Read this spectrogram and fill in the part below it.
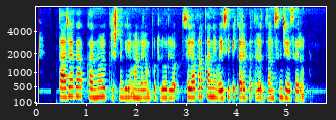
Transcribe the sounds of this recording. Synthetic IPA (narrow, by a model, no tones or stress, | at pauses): t̪aːd͡ʒaːɡaːkɐɾnuːlukɾiʂɳɐɡiɾimɐɳɖɐlɐmpuʈluːɾlo̞ːsilaːpʰɐɾkaːnːiʋɐjsiːpiːkaːɾjɐkɐɾt̪ːɐlud̪ʋɐnsɐmt͡ʃɛːsaːɾu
